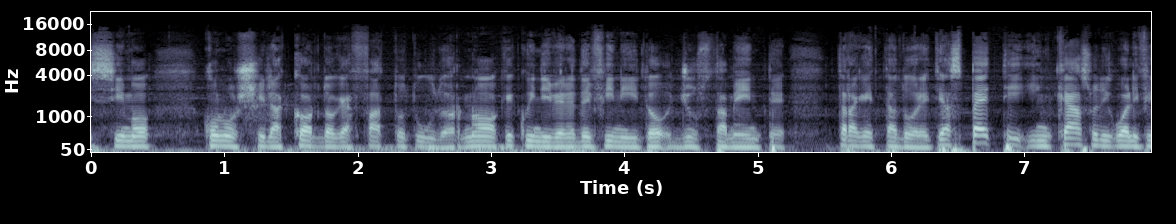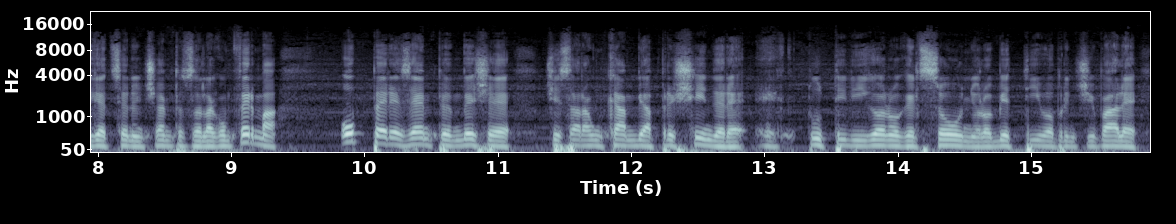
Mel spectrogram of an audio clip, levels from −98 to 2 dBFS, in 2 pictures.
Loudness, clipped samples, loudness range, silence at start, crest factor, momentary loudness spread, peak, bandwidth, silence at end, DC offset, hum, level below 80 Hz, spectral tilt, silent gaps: -24 LUFS; under 0.1%; 2 LU; 0 s; 16 dB; 7 LU; -8 dBFS; 13.5 kHz; 0.1 s; under 0.1%; none; -34 dBFS; -5 dB/octave; none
